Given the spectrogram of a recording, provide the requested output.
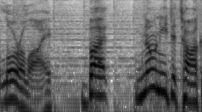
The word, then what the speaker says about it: Lorelei: not liking my odds we start off with laura lee and you can tell i didn't play a lot of pokemon stadium one because even pokemon stadium one pronounces it lorelei but no need to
